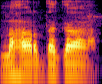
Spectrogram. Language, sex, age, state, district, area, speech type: Santali, male, 30-45, Jharkhand, East Singhbhum, rural, spontaneous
